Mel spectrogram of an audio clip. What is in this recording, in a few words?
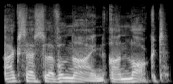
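Speech Access Level, British English; World Of Warships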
